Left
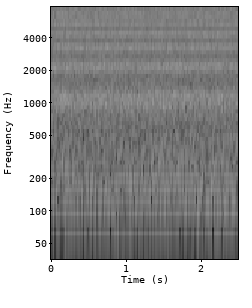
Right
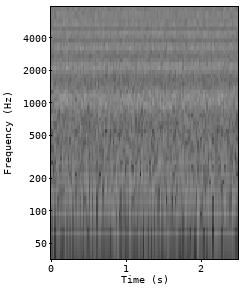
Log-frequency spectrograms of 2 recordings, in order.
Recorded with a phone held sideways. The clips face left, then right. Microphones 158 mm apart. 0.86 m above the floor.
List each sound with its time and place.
Only background noise.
